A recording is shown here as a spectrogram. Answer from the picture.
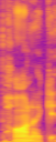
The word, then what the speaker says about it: Panik: It's Panic in, that's how it's spelled, P-A-N-I-K. – Right. – It's actually pronounced Panic in his home country.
